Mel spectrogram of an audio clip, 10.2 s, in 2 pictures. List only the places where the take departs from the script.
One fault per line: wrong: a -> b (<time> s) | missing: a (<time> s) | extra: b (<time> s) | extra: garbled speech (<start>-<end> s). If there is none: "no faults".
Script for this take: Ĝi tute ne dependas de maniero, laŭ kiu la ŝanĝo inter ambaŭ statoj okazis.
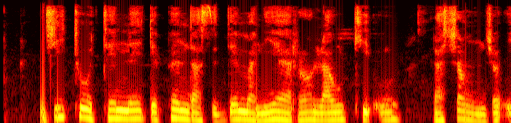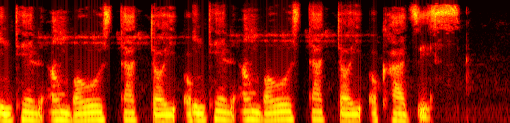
extra: inter ambaŭ statoj (7.1 s)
